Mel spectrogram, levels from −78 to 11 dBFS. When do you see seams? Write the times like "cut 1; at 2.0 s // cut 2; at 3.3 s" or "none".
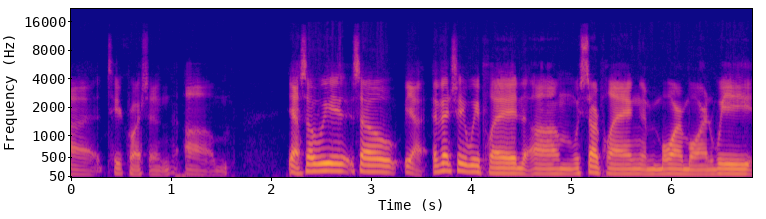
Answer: none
